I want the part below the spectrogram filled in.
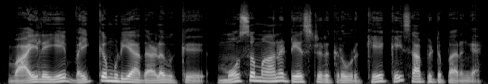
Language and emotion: Tamil, disgusted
